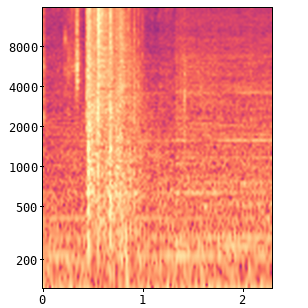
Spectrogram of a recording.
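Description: A plastic squeeze bottle of lemon juice set into a wire shopping cart among spice jars: one brief rattling clatter about half a second in, over a steady store hum.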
